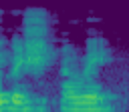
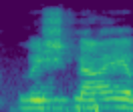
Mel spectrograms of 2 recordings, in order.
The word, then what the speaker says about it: विष्णवे: वदति विष्णाय धीरो वदति विष्णवे उभयोस्तु समम पुण्यम भावग्राही जनार्दना। तो जो मूर्ख लोग होते हैं वो विष्णाय बोलते हैं। विष्णाय वास्तव में सही उच्चारण नहीं है। क्यों? क्योंकि विष्णु का उच्चारण विष्णवे होता है।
